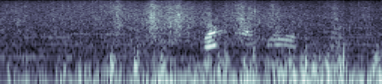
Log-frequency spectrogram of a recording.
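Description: Strong wind blows across an open rural yard, producing a loud, constant buffeting rumble against the microphone. A brief voice-like sound rises over the noise.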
